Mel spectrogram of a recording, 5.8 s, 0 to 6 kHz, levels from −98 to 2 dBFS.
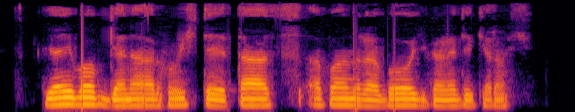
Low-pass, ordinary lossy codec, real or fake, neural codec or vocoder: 5.4 kHz; AAC, 24 kbps; real; none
